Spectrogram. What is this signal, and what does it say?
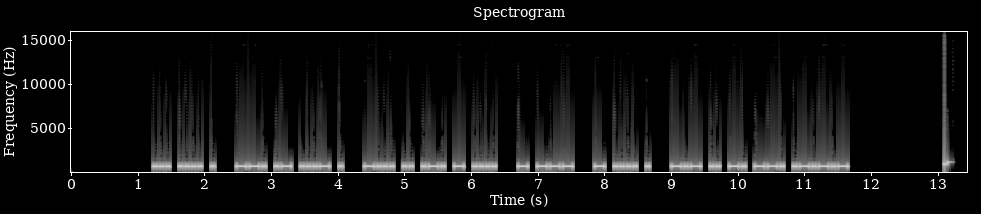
Morse code, heard as a keyed tone, about 25 wpm, 700 Hz. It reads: SHE GAVE BIRTH TO THE KING.
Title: Sentences from Top 1000 Words - Review Part 5 - 25wpm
